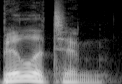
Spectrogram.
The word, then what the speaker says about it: Billiton: Like bulletin with an I? – Pretty close, yeah. It actually kind of looks like Britain, but Billiton, kind of how it's spelled.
